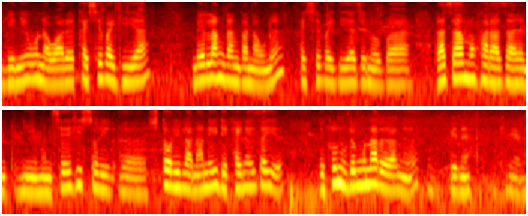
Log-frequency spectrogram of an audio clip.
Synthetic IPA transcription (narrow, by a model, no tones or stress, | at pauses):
beneɔnawaɾɯkʰajsebajdija | melaŋdaŋɡanawnɯkʰajsebajdijazenɔba | ɾazamɔɦaɾazanimaniseɦistɔɾistoɾilananɯjdekʰajnajzajɯ | bekʰɯwnudɯŋmɯnaɾɯaŋɯbene | kʰinian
